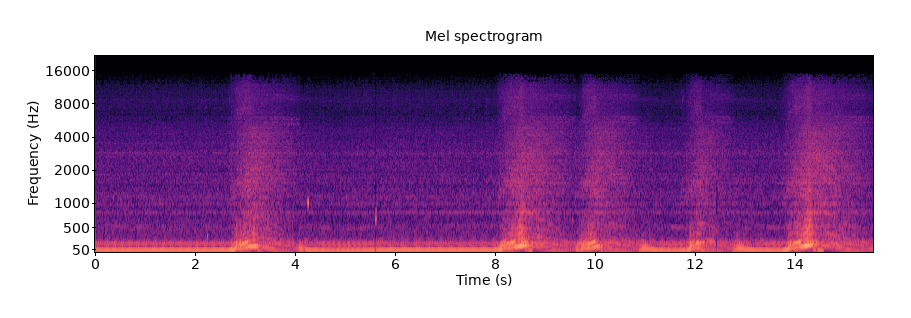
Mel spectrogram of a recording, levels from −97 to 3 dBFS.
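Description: The audio has four short chirps and blips from a corrupt frame being decoded, at 2.23 s, 4.24–4.27 s, 5.59–5.62 s and 12.40–12.44 s. Damaged compressed data misplaces energy across a few frames. On a spectrogram these show as brief, out-of-place vertical streaks, loudest near 5.6 s.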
